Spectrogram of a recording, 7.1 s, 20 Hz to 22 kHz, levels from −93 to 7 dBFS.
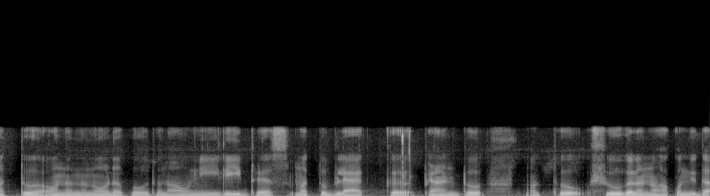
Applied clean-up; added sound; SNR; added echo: neural separator model SepFormer DNS4.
